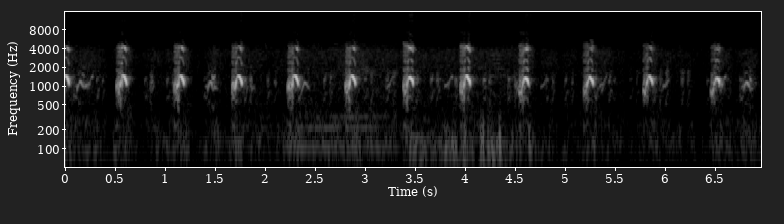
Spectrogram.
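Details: Waterhen sound used to train decoy birds for trapping: loud rasping notes repeated rhythmically, each followed by a softer echoing grunt, with a short low humming passage in the middle.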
